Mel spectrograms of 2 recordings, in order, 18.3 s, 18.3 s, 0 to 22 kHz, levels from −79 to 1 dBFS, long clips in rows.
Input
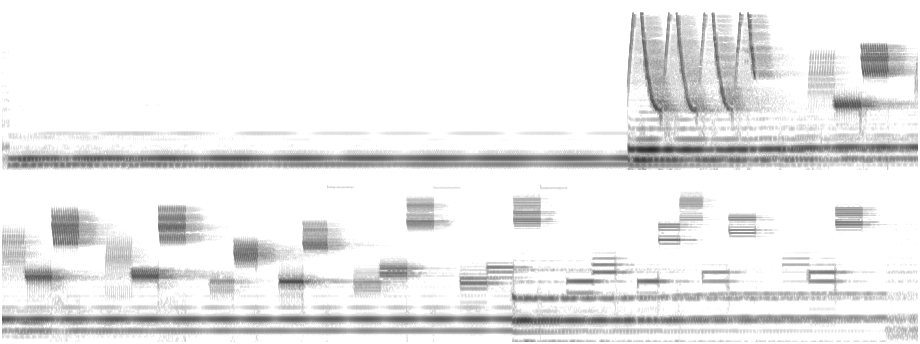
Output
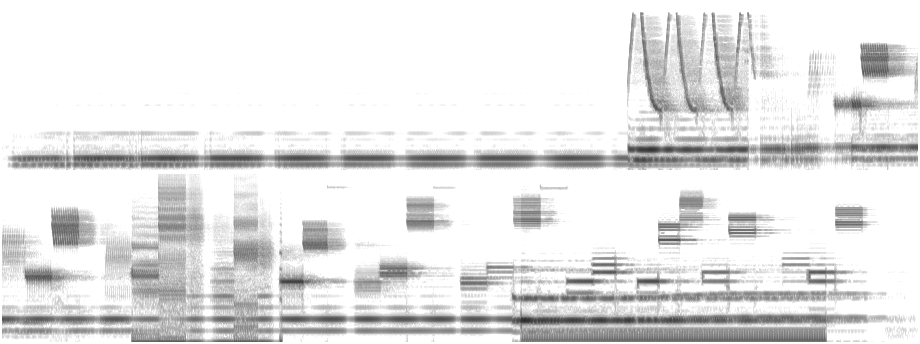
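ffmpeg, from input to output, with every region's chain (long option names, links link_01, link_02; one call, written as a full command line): ffmpeg -i in.wav -filter_complex "[0:a]asettb=1/sr,asplit=3[link_01][link_02][link_03];[link_01]atrim=end=7.464[link_04];[link_02]atrim=start=7.46:end=8.5,asetpts=PTS-STARTPTS,afade=type=in:duration=0.004:curve=qsin,afade=type=out:start_time=1.036:duration=0.004:curve=qsin,acompressor=threshold=-28dB:ratio=16:attack=3.2:release=140:knee=1:detection=peak,tremolo=f=55:d=0.71[link_05];[link_03]atrim=start=8.496[link_06];[link_04][link_05]acrossfade=duration=0.004:curve1=hsin:curve2=qsin[link_07];[link_07][link_06]acrossfade=duration=0.004:curve1=qsin:curve2=hsin,asettb=1/sr,asplit=3[link_08][link_09][link_10];[link_08]atrim=end=10.464[link_11];[link_09]atrim=start=10.46:end=11.96,asetpts=PTS-STARTPTS,afade=type=in:duration=0.004:curve=qsin,afade=type=out:start_time=1.496:duration=0.004:curve=qsin,bass=frequency=250:gain=4,treble=frequency=4000:gain=12,acompressor=threshold=-25dB:ratio=6:attack=3.2:release=140:knee=1:detection=peak,aeval=exprs='max(val(0),0)':channel_layout=same[link_12];[link_10]atrim=start=11.956[link_13];[link_11][link_12]acrossfade=duration=0.004:curve1=hsin:curve2=qsin[link_14];[link_14][link_13]acrossfade=duration=0.004:curve1=qsin:curve2=hsin,asettb=1/sr,asplit=3[link_15][link_16][link_17];[link_15]atrim=end=14.354[link_18];[link_16]atrim=start=14.35:end=17.4,asetpts=PTS-STARTPTS,afade=type=in:duration=0.004:curve=qsin,afade=type=out:start_time=3.046:duration=0.004:curve=qsin,acontrast=86,aeval=exprs='val(0)+0.0178*(sin(2*PI*60*n/s)+sin(2*PI*2*60*n/s)/2+sin(2*PI*3*60*n/s)/3+sin(2*PI*4*60*n/s)/4+sin(2*PI*5*60*n/s)/5)':channel_layout=same[link_19];[link_17]atrim=start=17.396[link_20];[link_18][link_19]acrossfade=duration=0.004:curve1=hsin:curve2=qsin[link_21];[link_21][link_20]acrossfade=duration=0.004:curve1=qsin:curve2=hsin,agate=range=-13dB:threshold=-36dB:ratio=16:detection=peak,dynaudnorm=framelen=330:gausssize=3:maxgain=11.5dB,volume=-7.5dB" out.wav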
